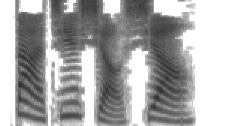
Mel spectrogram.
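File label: "大街小巷", Mandarin Chinese; hsk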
